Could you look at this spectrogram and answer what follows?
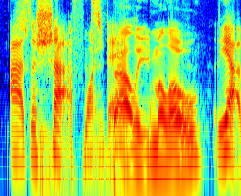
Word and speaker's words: Ballymaloe: Ballymaloe? Yeah, Ballymaloe. Ballymaloe You Cookeries.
